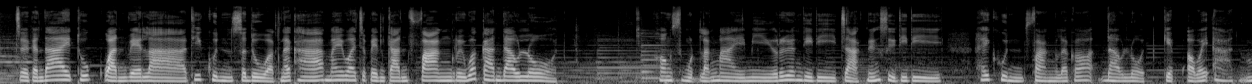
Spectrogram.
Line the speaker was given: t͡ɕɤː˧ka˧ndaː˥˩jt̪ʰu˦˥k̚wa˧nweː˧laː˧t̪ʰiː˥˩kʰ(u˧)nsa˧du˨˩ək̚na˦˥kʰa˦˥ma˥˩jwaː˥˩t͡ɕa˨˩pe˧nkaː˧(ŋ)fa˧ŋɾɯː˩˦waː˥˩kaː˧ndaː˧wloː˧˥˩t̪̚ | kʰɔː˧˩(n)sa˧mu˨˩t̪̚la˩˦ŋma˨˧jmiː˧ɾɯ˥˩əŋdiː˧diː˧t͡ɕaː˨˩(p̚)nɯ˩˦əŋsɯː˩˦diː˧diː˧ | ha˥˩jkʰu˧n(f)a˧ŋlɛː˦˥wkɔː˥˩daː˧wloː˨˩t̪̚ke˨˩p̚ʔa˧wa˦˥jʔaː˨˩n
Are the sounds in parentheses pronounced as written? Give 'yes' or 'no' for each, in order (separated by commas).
yes, no, no, no, yes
